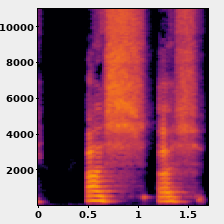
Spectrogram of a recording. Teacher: जब वसतुल लिसान हनकुल आला के करीब जाती है तो शीन अदा होता है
